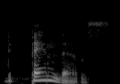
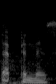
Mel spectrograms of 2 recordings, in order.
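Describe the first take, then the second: First: The stress is on the second syllable. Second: The stress is on the first syllable. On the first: The speaker calls it right. "It's like police. ... the stressed syllable pen" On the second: The speaker calls it wrong. "it's not dependence ... So it's not like hospital"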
